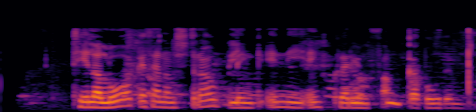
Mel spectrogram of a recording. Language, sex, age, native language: Icelandic, male, 12, Icelandic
